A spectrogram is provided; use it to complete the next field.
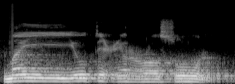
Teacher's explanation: Nunnya dimasukkan ke ya, itu idgham artinya. Kemudian dia disertai dengan gunnah, namanya idgham bi gunnah.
